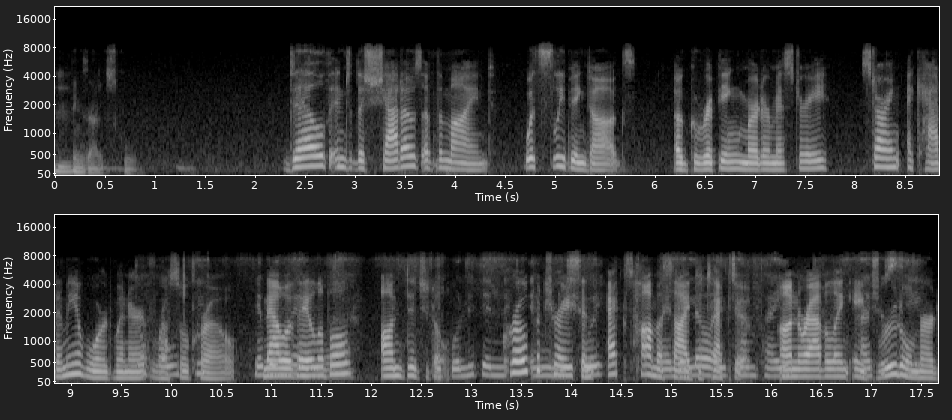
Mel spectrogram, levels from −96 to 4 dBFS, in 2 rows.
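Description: No technical faults can be heard in the speech.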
